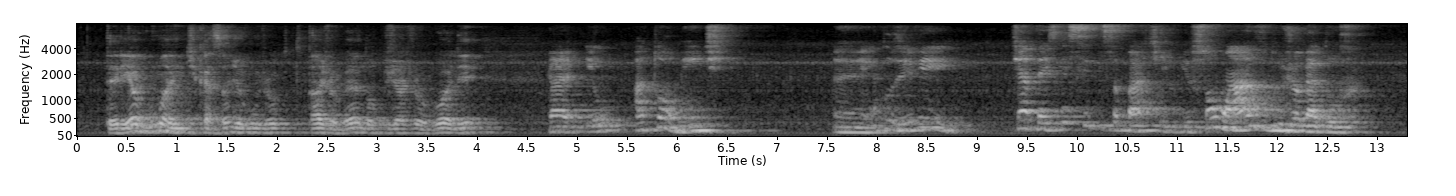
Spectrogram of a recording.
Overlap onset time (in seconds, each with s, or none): none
